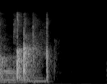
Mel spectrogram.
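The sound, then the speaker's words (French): A brief burst of applause thanking someone for finished work: a few hands clapping in quick, uneven claps that stop abruptly after about half a second, leaving silence. “Et puis, même si tu n'aimes pas beaucoup les applaudissements, je sais que tu tiens pas toujours.”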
